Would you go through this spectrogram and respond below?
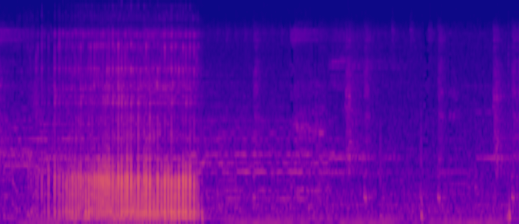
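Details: Snoring loudly, likened to a race track: one loud, rough, rattling snore lasting about two seconds, then quieter breathing with faint background noise; heavy snoring.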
